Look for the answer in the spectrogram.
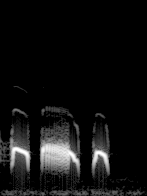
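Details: Spotted dove decoy bird calling to stir up a male: a three-note cooing phrase of a short hollow coo, a long burred trembling coo that slides down, then a short coo. The background is quiet.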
